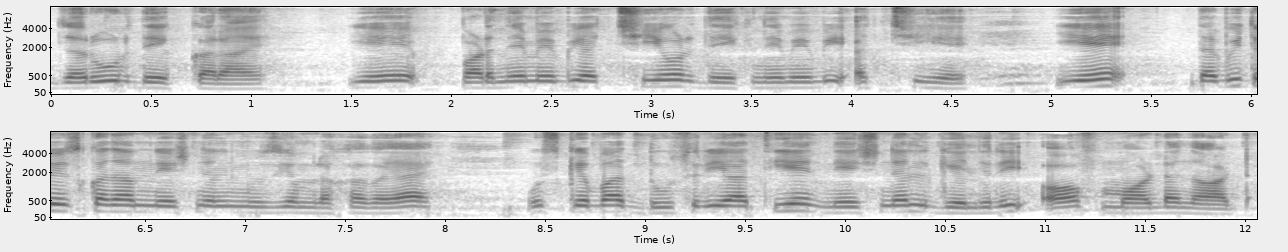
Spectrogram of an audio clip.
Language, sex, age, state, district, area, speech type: Urdu, male, 18-30, Delhi, East Delhi, urban, spontaneous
